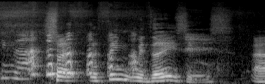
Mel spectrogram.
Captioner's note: laughing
